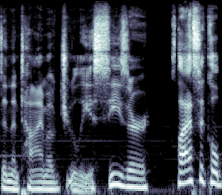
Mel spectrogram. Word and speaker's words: Caesar: have noticed is that the legion doesn't really pronounce Latin words like you'd expect like Caesar and kaisar you must enter Kaiser's tent alone anyone else must remain outside side Josh Sawyer Project Director for New Vegas says the pronunciation of Latin in the game is based on classical not ecclesiastic rules of pronunciation while it is difficult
